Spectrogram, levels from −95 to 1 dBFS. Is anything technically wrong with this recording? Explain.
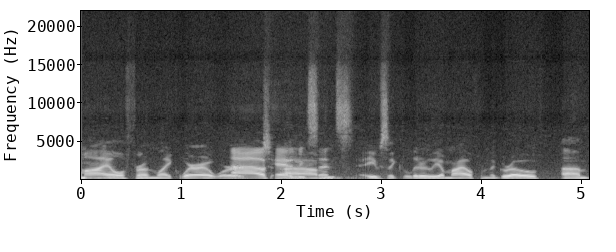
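Yes. Speech cut by the noise suppressor occurs twice: from 2.37 to 3.33 s, just before "a mile", and from 3.92 to 4.22 s, just after it. The suppressor misreads quieter parts of the speech as the room noise, which sits about 24 dB below the speech, and attenuates them by up to about 12 dB. The affected sounds come out swallowed and faint, for a few hundred milliseconds in total. A waveform shows sudden amplitude dips, and a spectrogram shows faded or missing energy in those regions.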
